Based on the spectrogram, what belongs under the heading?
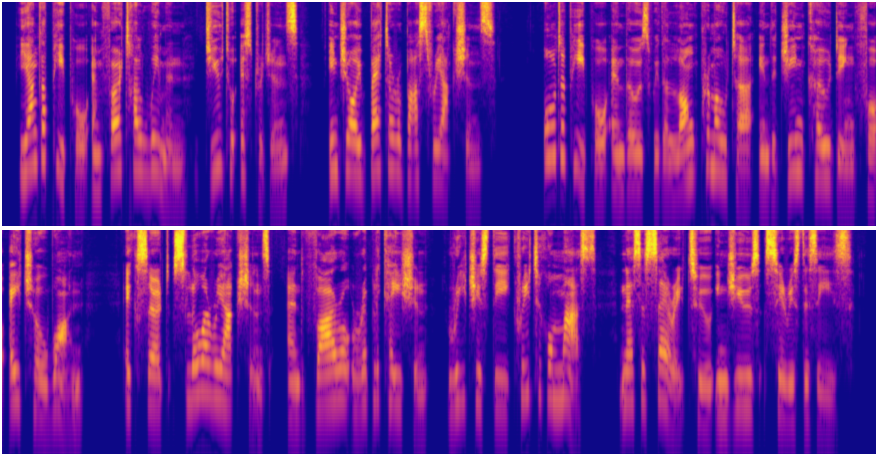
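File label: Italian female voice over, English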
